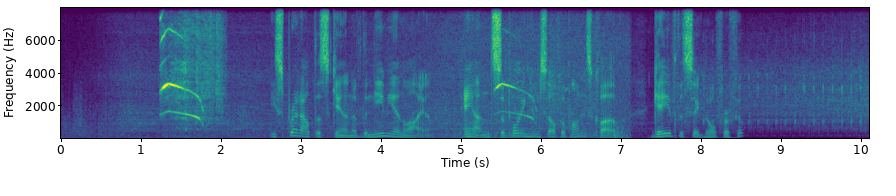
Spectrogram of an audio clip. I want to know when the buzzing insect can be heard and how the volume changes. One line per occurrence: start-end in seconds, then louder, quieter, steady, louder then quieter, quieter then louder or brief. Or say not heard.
not heard.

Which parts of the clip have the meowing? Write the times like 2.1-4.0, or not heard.
1.2-2.0, 5.4-6.3.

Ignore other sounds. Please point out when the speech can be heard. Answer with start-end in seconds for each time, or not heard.
2.6-8.6.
